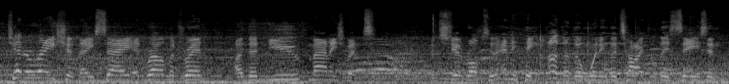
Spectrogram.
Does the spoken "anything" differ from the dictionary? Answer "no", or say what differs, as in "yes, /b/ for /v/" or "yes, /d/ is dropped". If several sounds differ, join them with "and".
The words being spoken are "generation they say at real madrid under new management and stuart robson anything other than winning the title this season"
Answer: no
